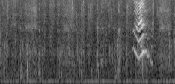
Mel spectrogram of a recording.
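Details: Indoor whelping of a first-time Boxer mother in a box with green cushions; after soft clicking and licking, a sharp high squeal rises and wavers briefly near the end, over a constant low hum.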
